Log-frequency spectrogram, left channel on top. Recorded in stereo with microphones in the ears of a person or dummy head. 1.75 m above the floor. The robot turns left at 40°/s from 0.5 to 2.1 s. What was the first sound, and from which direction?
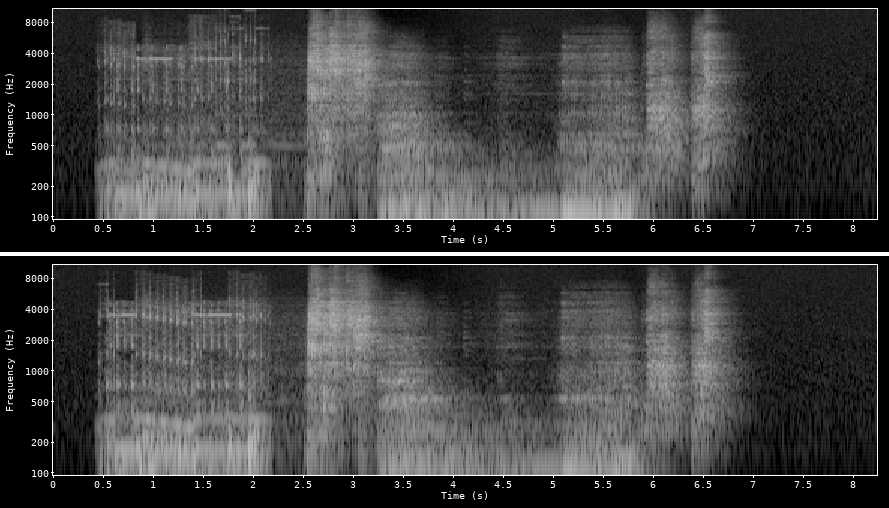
Crumpling, 70° right (ahead or behind).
